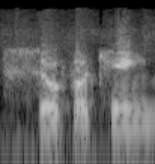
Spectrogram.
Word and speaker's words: Sofa King: The name of the label is Sofa King Vinyl, and that's spelled SOFAKING Vinyl. That's my kind of. So it sounds like chilling. Sounds like so fucking, but it's kind of a double thing there.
